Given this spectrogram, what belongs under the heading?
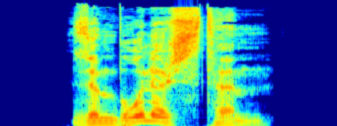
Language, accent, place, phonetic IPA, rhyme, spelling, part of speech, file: German, Germany, Berlin, [ˌzʏmˈboːlɪʃstəm], -oːlɪʃstəm, symbolischstem, adjective, De-symbolischstem.ogg
- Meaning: strong dative masculine/neuter singular superlative degree of symbolisch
